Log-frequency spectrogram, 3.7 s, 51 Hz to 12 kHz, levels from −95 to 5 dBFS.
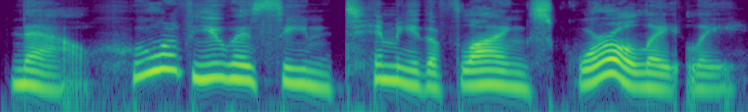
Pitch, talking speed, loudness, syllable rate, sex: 215 Hz, 175 wpm, -18 LUFS, 4.3 syllables/s, female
